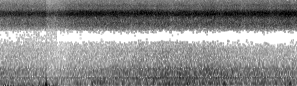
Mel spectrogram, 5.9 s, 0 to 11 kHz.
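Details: A chorus of male Cassin's 17-year cicadas sings in Kansas forest trees in 2015 to attract females, making a steady, high buzzing drone that swells in loudness; calling together every five seconds produces waves of sound called cycles.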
